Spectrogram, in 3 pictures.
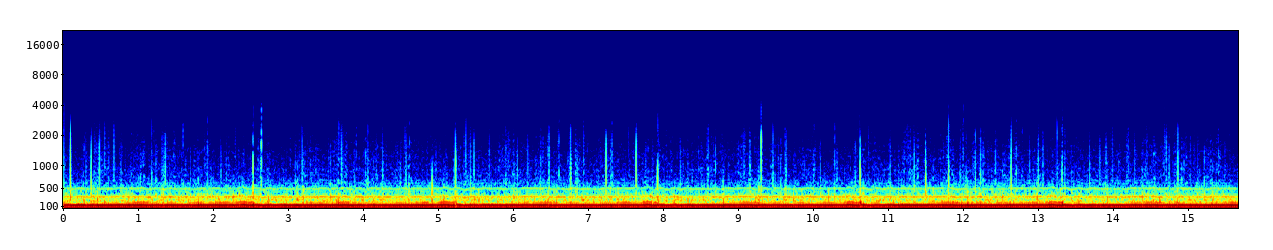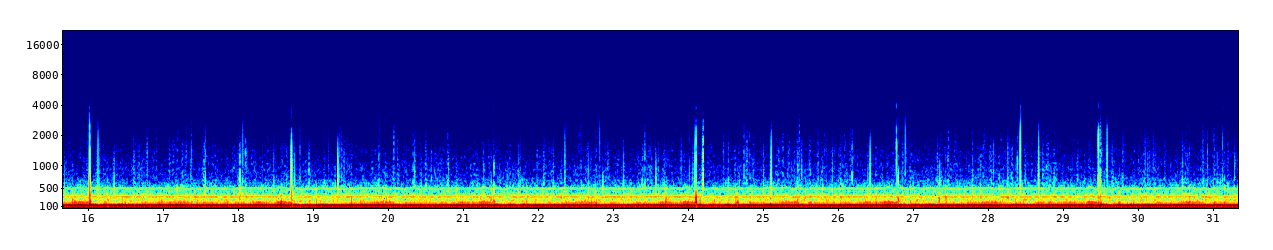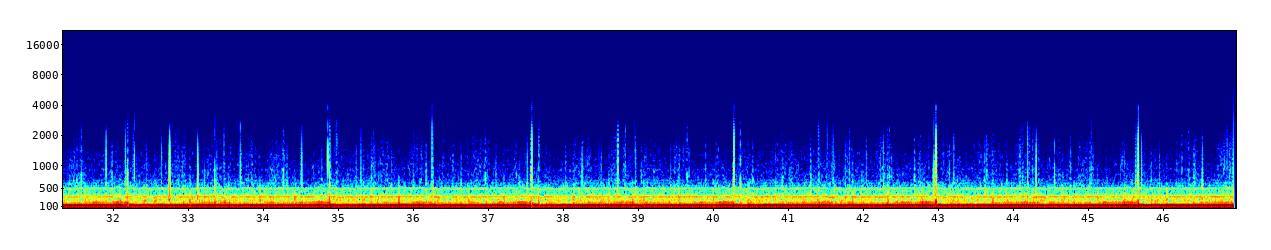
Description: Telephone conversation # 1135, sound recording, MACHINE NOISE, 1/1/1964, time unknown | Discover LBJ
Format Dictation belt
LBJ Ranch, near Stonewall, Texas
